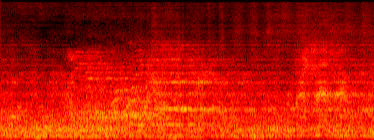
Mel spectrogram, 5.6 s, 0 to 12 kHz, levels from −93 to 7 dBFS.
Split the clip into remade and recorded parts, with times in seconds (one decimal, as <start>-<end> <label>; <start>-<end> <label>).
0.0-1.1 remade; 1.1-2.2 recorded; 2.2-5.6 remade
